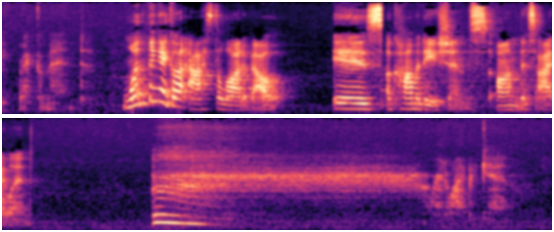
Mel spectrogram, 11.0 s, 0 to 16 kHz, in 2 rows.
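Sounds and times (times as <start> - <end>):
woman sighing: 7.0 - 9.8
breathy mouth sounds: 7.0 - 10.7.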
